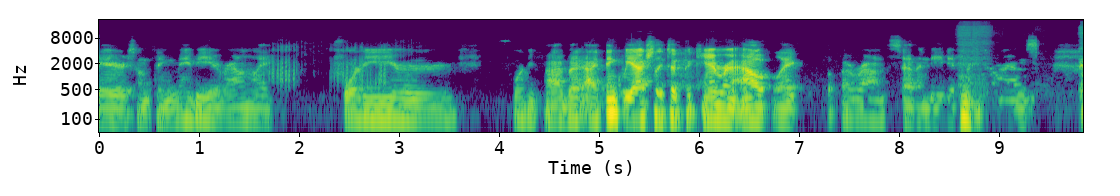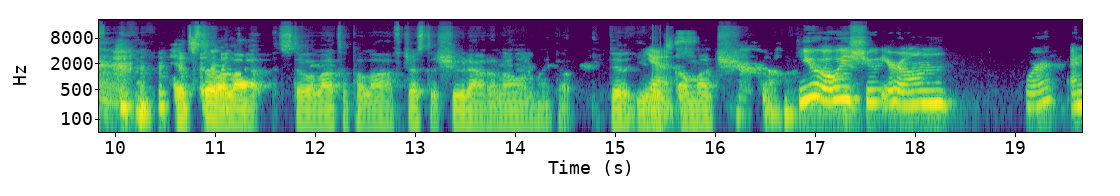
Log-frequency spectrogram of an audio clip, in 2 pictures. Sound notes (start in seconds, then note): 9.8 laughing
